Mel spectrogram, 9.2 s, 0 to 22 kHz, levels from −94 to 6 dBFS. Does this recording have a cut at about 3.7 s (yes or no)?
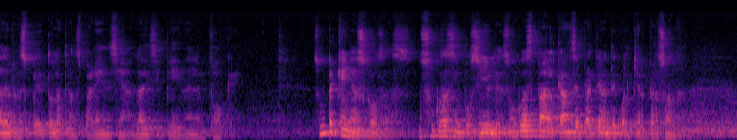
no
